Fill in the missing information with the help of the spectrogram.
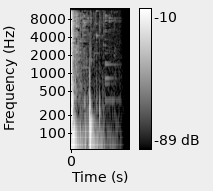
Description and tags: Small glass holiday ornament shattered with a ball-peen hammer. Bright, glassy shattering sound. Close miked with Rode NT-5s in X-Y configuration. Trimmed, DC removed, and normalized to -6 dB.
